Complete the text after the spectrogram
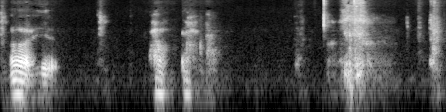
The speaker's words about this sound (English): I'm sorry. Every time I start recording, I cough. It's so stupid.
